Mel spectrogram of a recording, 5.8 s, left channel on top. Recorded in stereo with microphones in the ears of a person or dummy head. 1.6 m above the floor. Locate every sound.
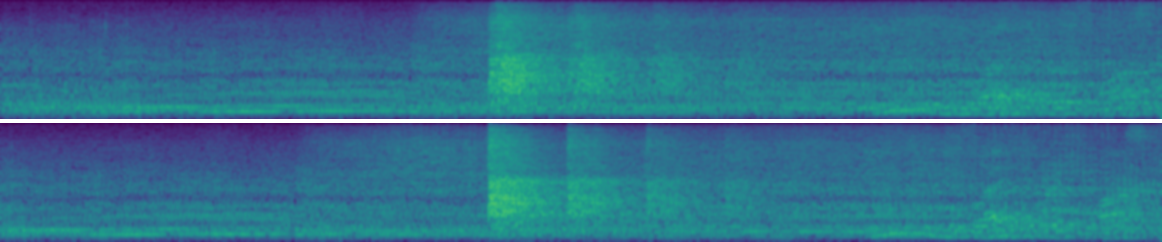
2.4 s a clap: 70° right (ahead or behind), 7 m
4.3 s a man speaking: 70° right (ahead or behind), 5.5 m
